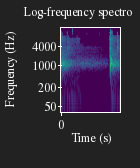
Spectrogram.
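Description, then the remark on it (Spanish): Two water drips from a leaking shower land a second apart, each a bright plop with a ringing tone that fades slowly, with nothing else going on. “Una ducha perdiendo agua suena así.”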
